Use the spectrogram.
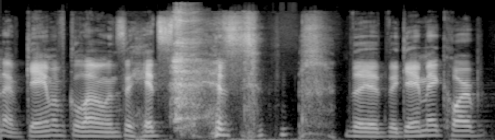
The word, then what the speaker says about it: Glones: It's like clones, but Glones.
